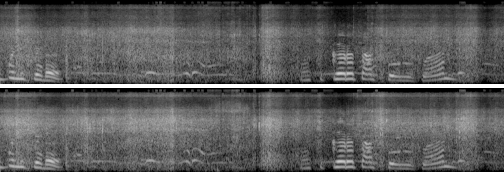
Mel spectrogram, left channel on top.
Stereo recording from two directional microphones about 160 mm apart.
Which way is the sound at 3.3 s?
5° right (ahead or behind).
